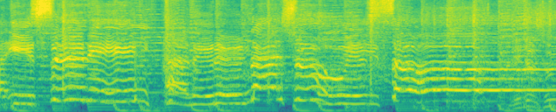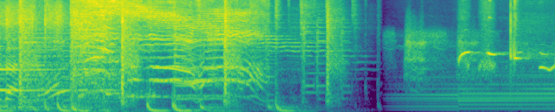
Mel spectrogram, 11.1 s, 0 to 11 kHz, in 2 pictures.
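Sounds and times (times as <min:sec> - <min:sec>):
dense beat-heavy pop music: 0:00.0 - 0:09.2
speech: 0:00.1 - 0:04.5
whistled tune from a song intro: 0:09.6 - 0:11.0.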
